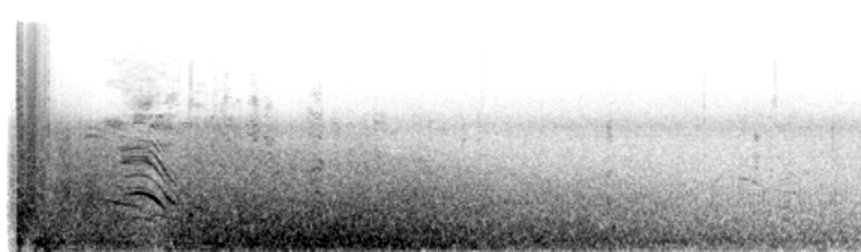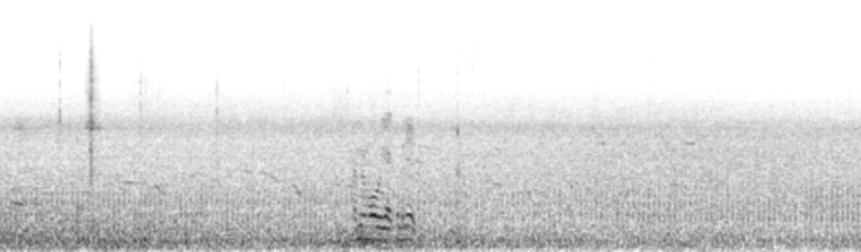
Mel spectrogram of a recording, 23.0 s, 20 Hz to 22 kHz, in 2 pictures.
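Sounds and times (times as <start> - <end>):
mortar round exploding: 0.1 - 22.9.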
